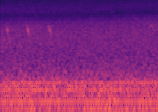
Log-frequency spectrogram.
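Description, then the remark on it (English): Three faint, brief high-pitched buzzy flight calls from a small songbird in quick succession, set against a steady low rumbling background noise. “That was the flight call of the second songster.”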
